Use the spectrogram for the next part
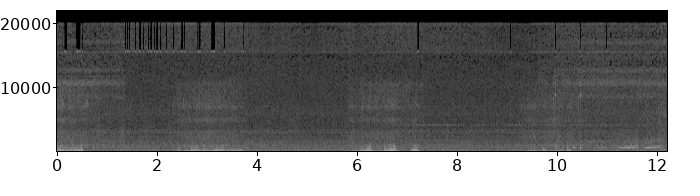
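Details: Eleven-year-old cat snoring while asleep in a quiet room: soft, rough fluttering breaths every few seconds, with a faint tonal squeak near the end.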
